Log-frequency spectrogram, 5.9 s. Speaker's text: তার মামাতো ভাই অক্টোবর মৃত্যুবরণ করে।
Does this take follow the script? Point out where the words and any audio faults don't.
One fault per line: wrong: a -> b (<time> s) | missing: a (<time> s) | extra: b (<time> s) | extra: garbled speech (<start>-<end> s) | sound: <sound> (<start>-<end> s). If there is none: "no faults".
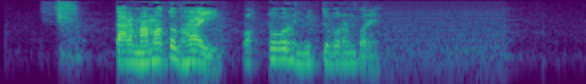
no faults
